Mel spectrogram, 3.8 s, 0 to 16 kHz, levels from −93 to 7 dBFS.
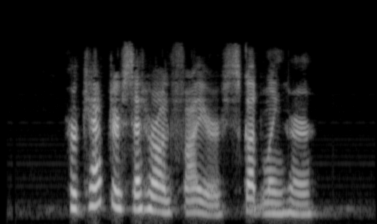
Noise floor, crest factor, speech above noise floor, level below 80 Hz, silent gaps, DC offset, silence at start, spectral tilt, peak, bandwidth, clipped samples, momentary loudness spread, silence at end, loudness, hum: -68 dBFS; 20 dB; 43 dB; -76 dBFS; none; under 0.1%; 0.7 s; -5 dB/octave; -6 dBFS; 8 kHz; under 0.1%; 9 LU; 0.65 s; -25 LUFS; none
